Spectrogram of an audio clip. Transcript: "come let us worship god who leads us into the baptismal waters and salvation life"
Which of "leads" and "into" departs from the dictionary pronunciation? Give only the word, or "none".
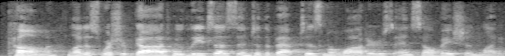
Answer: none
